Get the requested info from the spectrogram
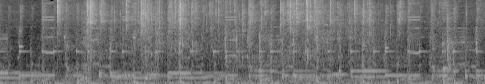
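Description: Background music: a light tune of short, evenly paced notes, with scattered clicks over it.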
